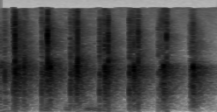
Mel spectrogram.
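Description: Steady, evenly spaced hand claps, about eight sharp smacks in a row at a brisk, regular rhythm, fairly loud and with no voices over them.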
